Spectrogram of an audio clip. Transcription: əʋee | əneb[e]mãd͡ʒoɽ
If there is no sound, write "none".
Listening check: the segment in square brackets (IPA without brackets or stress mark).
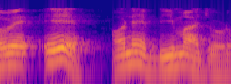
i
